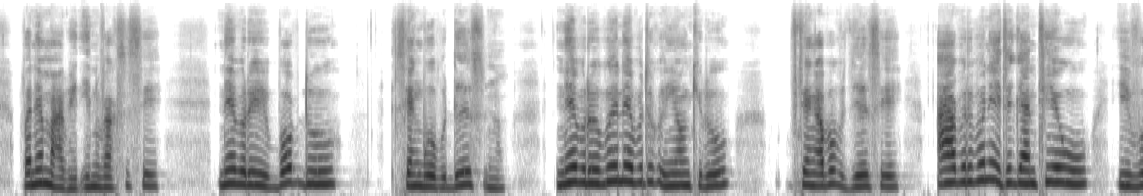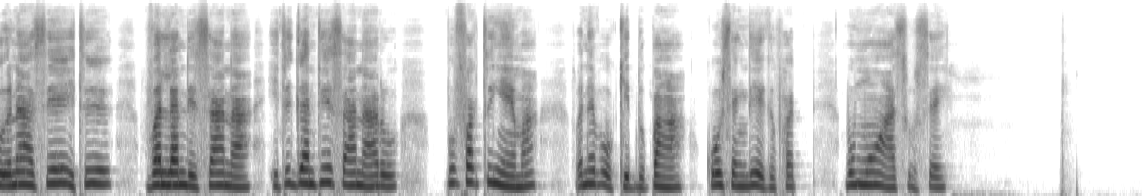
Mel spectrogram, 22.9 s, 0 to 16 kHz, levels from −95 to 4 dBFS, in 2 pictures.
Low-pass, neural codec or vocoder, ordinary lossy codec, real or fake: 14.4 kHz; vocoder, 48 kHz, 128 mel bands, Vocos; Opus, 64 kbps; fake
